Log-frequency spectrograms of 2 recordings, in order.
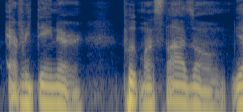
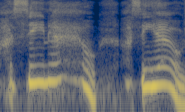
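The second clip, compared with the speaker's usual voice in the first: very high-pitched frantic cry, little added volume; retold screaming; 13 semitones higher, slower than usual. Man waking his girlfriend after hell, mock scream. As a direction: re-enact screaming it in panic. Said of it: "I'm screaming at her".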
